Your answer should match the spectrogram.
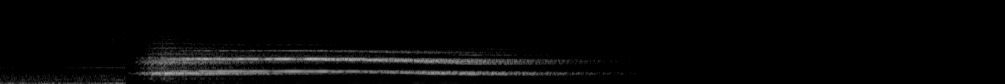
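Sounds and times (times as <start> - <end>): sustained electronic tone: 1.2 - 6.0.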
